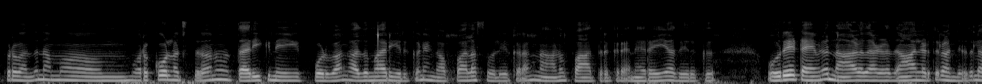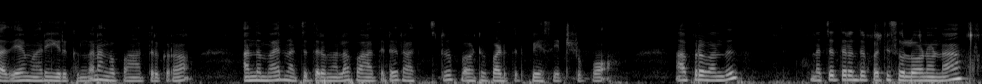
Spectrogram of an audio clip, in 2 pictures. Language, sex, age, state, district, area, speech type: Tamil, female, 45-60, Tamil Nadu, Coimbatore, urban, spontaneous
